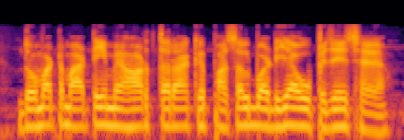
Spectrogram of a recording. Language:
Maithili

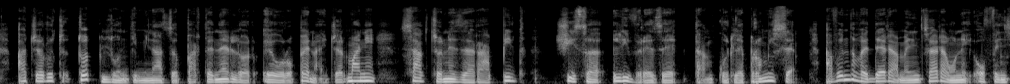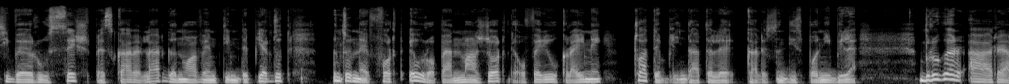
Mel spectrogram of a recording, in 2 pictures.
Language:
Romanian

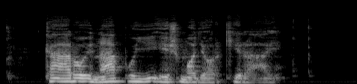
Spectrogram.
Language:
Hungarian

